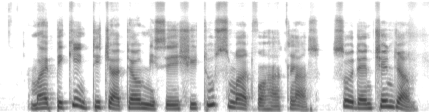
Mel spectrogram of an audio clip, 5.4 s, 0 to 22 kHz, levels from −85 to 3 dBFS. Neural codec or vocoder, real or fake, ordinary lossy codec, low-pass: autoencoder, 48 kHz, 128 numbers a frame, DAC-VAE, trained on Japanese speech; fake; none; none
